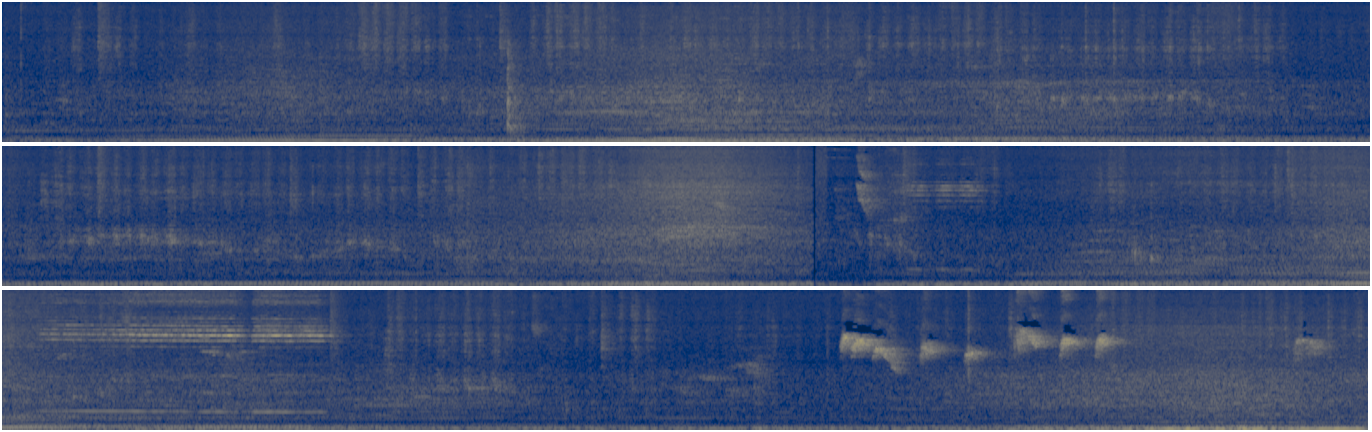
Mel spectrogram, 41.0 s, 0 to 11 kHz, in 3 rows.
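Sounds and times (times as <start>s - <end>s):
toothbrush scrubbing teeth: 0.1s - 20.3s, 22.9s - 28.4s, 30.7s - 34.1s
steady low rumble: 36.3s - 41.0s.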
